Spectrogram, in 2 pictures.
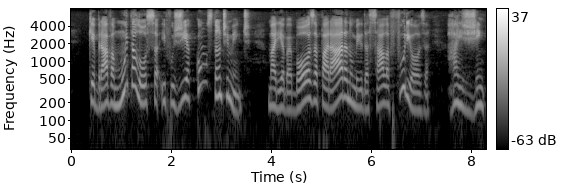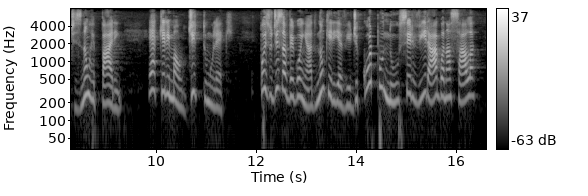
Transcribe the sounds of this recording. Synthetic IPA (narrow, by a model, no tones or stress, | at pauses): kebɾavɐmũj̃t̪ɐlosɐʔɪfuʒiɐkõst̪ɐ̃nt͡ʃɪmẽnt͡ʃɪ̥ | maɾiɐbaɾbɔzɐpaɾaɾɐnʊmejʊd̪ɐsalɐfuɾiɔzɐ | ajʒẽnt͡ʃɪznɐ̃w̃ɦepaɾẽj̃ | ɛakelɪmawd͡ʒit̪ʊmulɛkɪ̥ | pojzʊd͡ʒɪzaveɾɡõɲad̪ʊnɐ̃w̃keɾiɐviɾd͡ʒɪkoɾpʊnuseɾviɾaɡwɐnɐsalɐ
